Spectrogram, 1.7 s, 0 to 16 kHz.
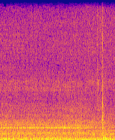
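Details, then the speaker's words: Trane water source heat pump blower motor with failing bearings: steady low drone with thin whine; amp draw rising above 3.4–3.6 rating after minutes of running, motor expected to lock up; unit also low on R22. "Blower's making noise again see if we can't get five amps and blowers going bad"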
